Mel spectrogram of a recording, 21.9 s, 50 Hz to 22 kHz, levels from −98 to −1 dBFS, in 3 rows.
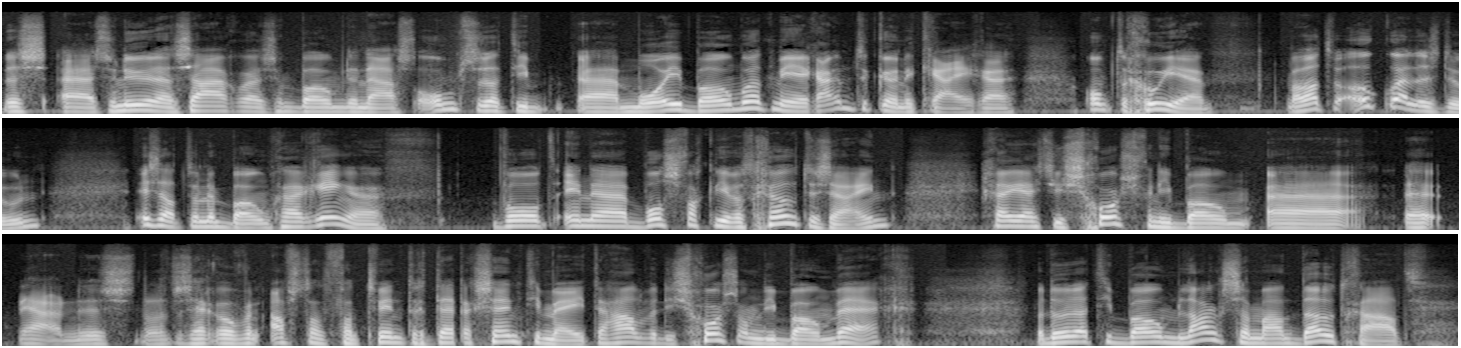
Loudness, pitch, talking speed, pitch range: -19 LUFS, 130 Hz, 230 wpm, 115-150 Hz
